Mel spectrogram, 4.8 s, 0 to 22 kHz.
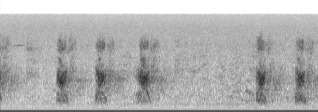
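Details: Rottweiler at the 1994 ADRK Körung breed survey, giving five deep, short barks in two bursts: three spaced about half a second apart, a pause of over a second, then two more, over steady low background hum.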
